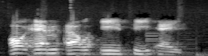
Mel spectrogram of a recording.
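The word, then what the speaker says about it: omletă: How do you say omelette in Romanian? Omelette. Omeletta. Omelette. Oh. Yeah. Omleta.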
